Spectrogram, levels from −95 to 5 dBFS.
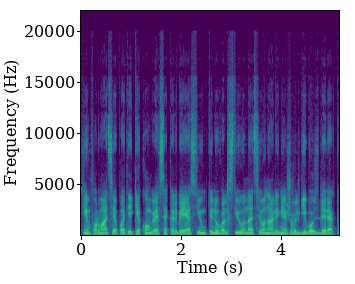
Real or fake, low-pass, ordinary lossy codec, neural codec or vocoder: fake; 19.8 kHz; Opus, 24 kbps; autoencoder, 48 kHz, 128 numbers a frame, DAC-VAE, trained on Japanese speech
